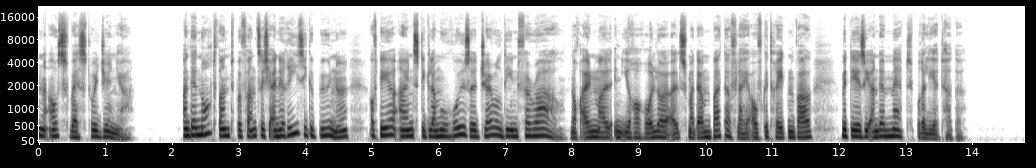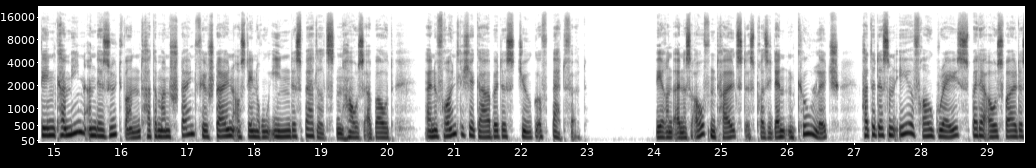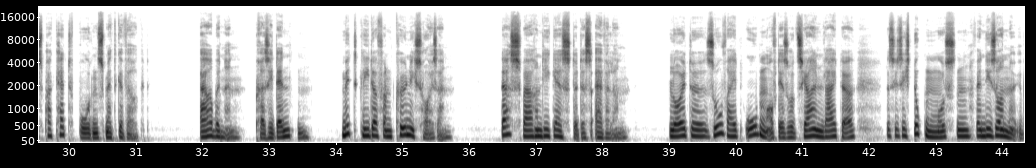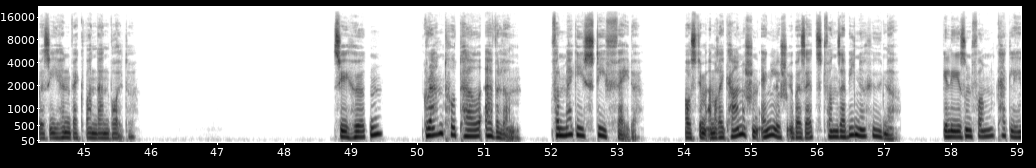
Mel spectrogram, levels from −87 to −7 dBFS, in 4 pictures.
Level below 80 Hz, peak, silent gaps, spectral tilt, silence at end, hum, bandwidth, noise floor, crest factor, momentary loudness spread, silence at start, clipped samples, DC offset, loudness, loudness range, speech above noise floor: -60 dBFS; -4 dBFS; 48.62-48.66 s; -5 dB/octave; 0 s; none; 17.5 kHz; -82 dBFS; 18 dB; 9 LU; 0 s; under 0.1%; under 0.1%; -20 LUFS; 4 LU; 63 dB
